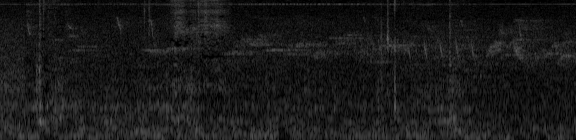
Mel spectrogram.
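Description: Woodland ambience: birds chirping over a low steady rumble, with a few sharp clicks.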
